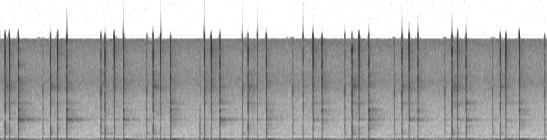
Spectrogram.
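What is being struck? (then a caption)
Wooden hairbrush handle and back. Long nails tap rapidly and unevenly on the handle and back of a solid wooden hairbrush. Each tap is a short, dry click with a bright edge that stops almost at once, over a steady low hum that carries most of the energy.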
